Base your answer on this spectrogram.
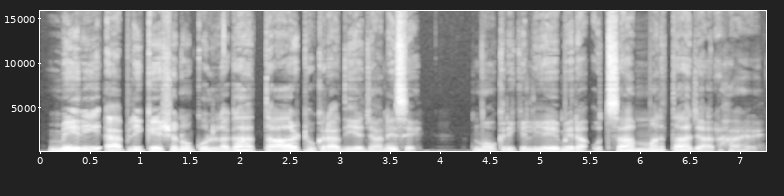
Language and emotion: Hindi, sad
